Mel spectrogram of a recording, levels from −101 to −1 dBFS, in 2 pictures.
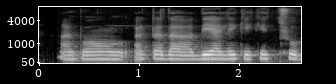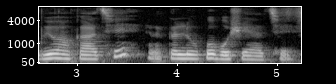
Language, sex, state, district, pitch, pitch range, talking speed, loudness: Bengali, female, West Bengal, Purulia, 175 Hz, 165-180 Hz, 185 wpm, -28 LUFS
